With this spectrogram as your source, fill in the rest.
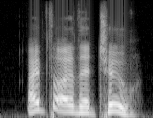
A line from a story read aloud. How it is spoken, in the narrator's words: wailed Mrs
